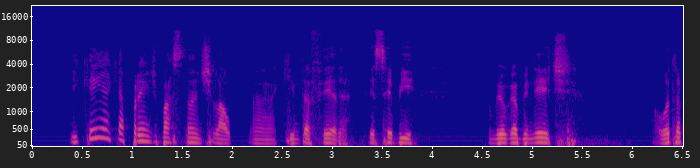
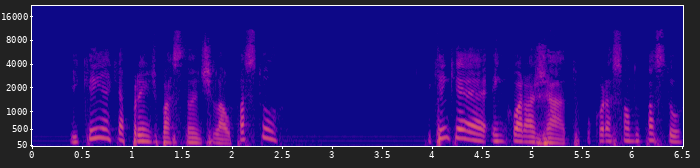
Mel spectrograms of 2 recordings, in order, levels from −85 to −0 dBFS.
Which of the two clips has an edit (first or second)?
first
